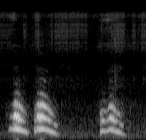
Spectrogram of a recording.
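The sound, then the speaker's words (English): Three low, breathy owl hoots sound with nobody talking: two in quick succession, a short pause, then a final falling hoot. “Those were some owl noises as the owl flew at you.”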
